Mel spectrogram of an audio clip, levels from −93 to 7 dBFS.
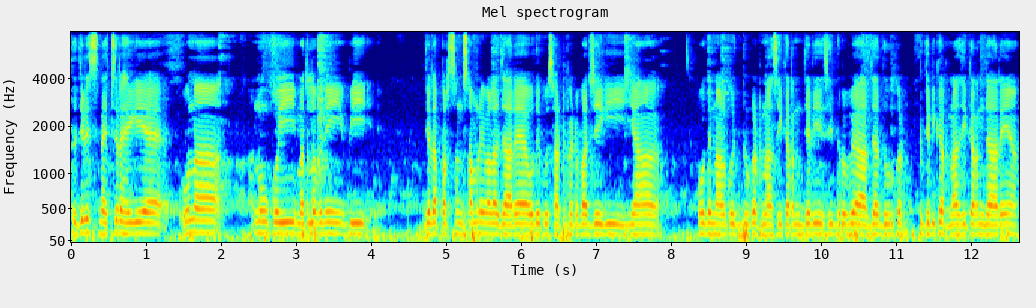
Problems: constant background noise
